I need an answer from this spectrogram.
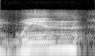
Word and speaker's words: Wynn: story a boring company gets a win and win in this case is spelled w-y-n-n and the reason for this of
